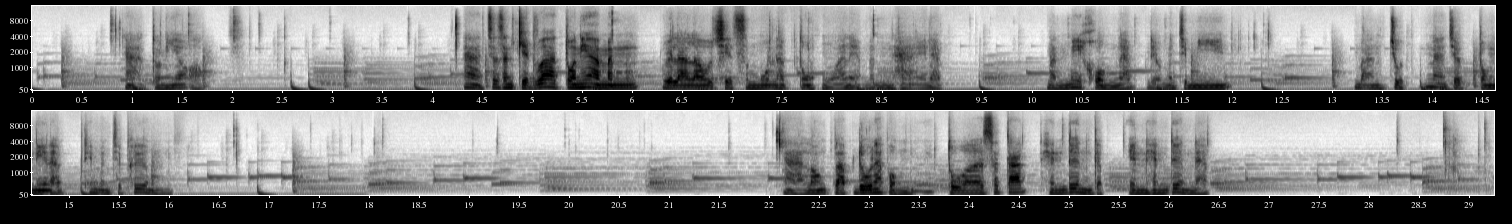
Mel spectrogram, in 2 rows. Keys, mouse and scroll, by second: 1.6 click, 2.2-3.0 drag, 3.7 middle click, 4.6 middle click, 8.4 middle click, 9.3 middle click, 10.3 middle click, 11.0 middle drag, 12.3-16.6 shift+drag, 16.8 middle click, 18.1-20.0 shift+drag, 20.7-21.6 middle drag, 21.9 middle drag, 25.0-28.8 shift+drag, 29.1-29.2 middle drag.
